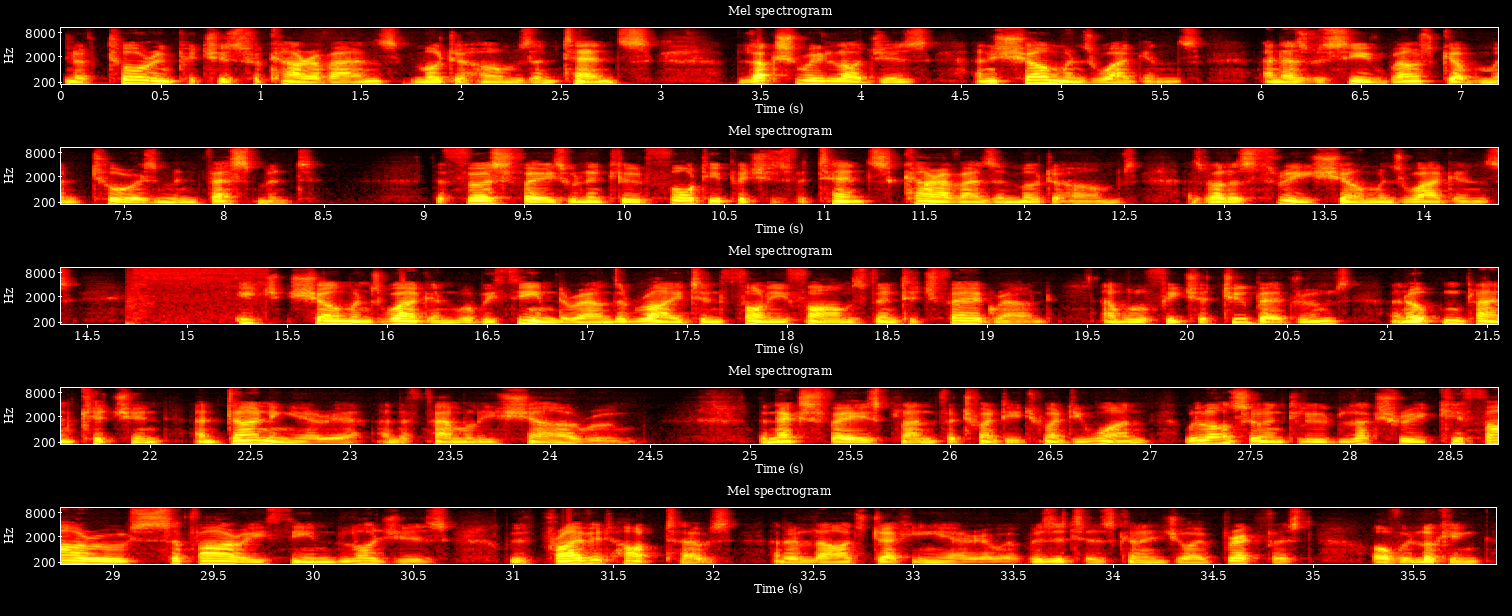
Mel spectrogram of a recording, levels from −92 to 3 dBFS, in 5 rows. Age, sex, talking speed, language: 50-69, male, 165 wpm, English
